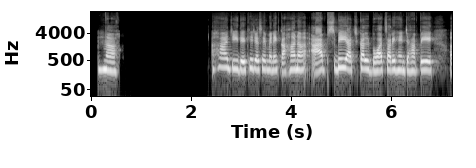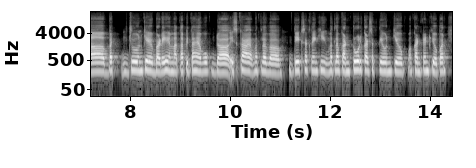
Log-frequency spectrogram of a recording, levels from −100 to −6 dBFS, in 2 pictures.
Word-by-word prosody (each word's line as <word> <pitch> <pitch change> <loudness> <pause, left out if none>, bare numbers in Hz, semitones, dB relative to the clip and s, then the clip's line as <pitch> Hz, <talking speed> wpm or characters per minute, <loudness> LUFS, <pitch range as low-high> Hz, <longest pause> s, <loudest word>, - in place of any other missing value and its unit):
हुँ, 240 0 +1
हाँ। 215 -1 +1 1.9
हाँ 290 +3 -2
जी, 260 -1 -1
देखिए 230 +3 +2
जैसे 250 -1 0
मैंने 230 -1 +1
कहा 235 +2 -1
ना, 240 -1 +3 0.4
ऐप्स 240 +3 -1
भी 285 +2 +5
आजकल 240 +1 +2
बहुत 220 0 +1
सारे 240 0 +3
हैं 230 -1 -1
जहाँ 220 -1 -2
पे 230 0 +4
अ, 225 - -12 0.7
बट 220 0 -1 0.2
जो 230 -1 +3
उनके 220 +1 +1
बड़े 210 +2 +3
हैं 225 - +1
माता-पिता 205 +1 -2
हैं, 215 -2 +1
वो 210 +1 -4 0.2
ड 195 -2 +4
इसका 225 +2 -1 0.2
मतलब 215 -2 -2 0.5
देख 225 +1 +1
सकते 230 -1 -5
हैं 220 - -2
कि 225 0 -5
मतलब 220 +2 -2
कंट्रोल 225 +2 +2
कर 220 - +4
सकते 220 0 -6
हैं 210 - +1
उनके 210 0 -2
उ 200 - -1 0.2
कंटेंट 220 +1 -2
के 215 - +1
ऊपर। 210 +2 -1
225 Hz, 180 wpm, -19 LUFS, 210-235 Hz, 1.9 s, भी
